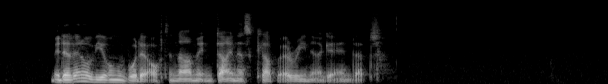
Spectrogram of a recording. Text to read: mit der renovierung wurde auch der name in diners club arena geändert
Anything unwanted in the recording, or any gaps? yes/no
no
